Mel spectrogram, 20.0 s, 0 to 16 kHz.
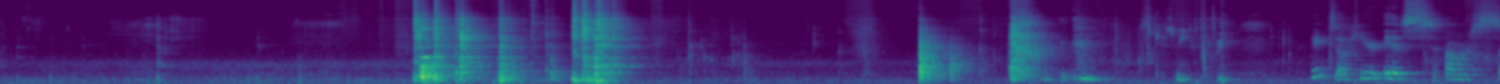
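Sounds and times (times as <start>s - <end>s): dishes clinking and clattering: 5.5s - 8.7s.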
